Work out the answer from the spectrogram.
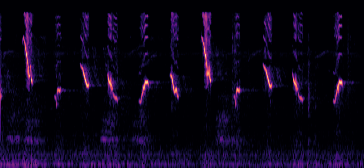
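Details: Red-cowled cardinal from Fortaleza, Ceará, singing in the açoite style: sharp whistled notes sliding down and up, roughly one every half second, some sweeping steeply downward, over a quiet low background hum.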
